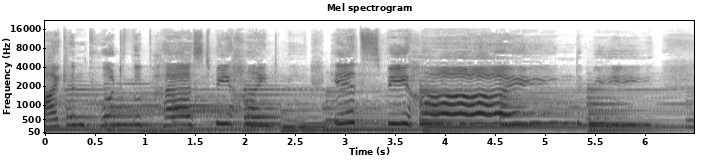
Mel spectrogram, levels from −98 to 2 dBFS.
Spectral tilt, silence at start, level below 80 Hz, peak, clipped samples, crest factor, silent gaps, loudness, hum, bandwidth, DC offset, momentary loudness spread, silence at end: -6.5 dB/octave; 0 s; -44 dBFS; -4 dBFS; under 0.1%; 16 dB; none; -19 LUFS; none; 15.5 kHz; under 0.1%; 9 LU; 0 s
